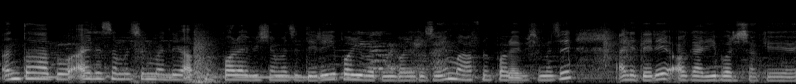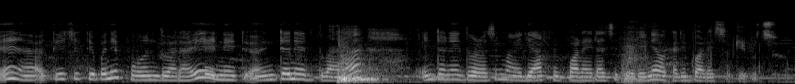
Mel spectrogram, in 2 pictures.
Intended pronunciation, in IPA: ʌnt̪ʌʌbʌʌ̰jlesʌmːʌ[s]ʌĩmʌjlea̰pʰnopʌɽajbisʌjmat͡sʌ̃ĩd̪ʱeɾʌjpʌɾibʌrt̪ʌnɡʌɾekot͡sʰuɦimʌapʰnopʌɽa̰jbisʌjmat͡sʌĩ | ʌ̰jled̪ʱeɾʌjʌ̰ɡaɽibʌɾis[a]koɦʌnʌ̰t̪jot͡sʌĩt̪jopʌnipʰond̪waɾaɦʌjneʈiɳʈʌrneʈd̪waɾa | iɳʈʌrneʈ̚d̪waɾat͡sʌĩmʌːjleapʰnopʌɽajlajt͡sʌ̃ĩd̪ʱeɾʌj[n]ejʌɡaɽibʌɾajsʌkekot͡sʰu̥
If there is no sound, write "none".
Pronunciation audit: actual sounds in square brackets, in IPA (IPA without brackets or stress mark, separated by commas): t͡s, ʌ, n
